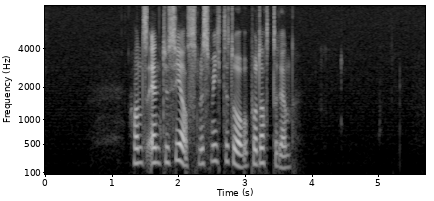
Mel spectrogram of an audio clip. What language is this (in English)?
Norwegian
